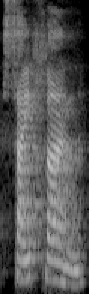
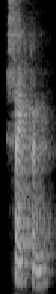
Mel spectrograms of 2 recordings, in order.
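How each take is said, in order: First: A clear vowel is heard before the final n. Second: No vowel; the final n forms the syllable. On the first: "Hopefully you heard the vowel. I really tried to lengthen it" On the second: "I'm going to try to say it quickly and produce a syllabification"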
